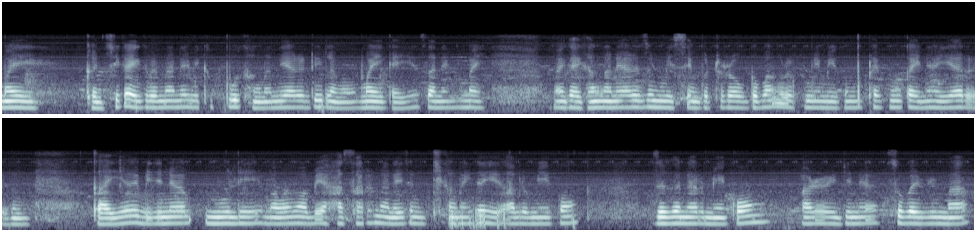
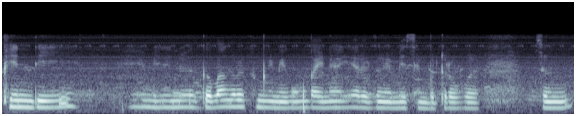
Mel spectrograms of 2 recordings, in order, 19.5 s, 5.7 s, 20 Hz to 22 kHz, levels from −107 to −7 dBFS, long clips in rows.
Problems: low volume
